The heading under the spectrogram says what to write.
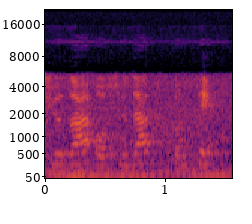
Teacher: en la D se puede hacer que o bien pierde el sonido o bien se cambia a una letra T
